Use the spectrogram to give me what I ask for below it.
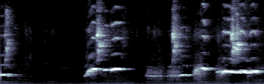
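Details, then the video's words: A pet cockatiel whistles the tune Nights in White Satin to a fish and other birds indoors: clear tonal notes near mid pitch, stepping up and holding, in phrases separated by short pauses with breathy overtones. "Sunny sings to birds and a fish"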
